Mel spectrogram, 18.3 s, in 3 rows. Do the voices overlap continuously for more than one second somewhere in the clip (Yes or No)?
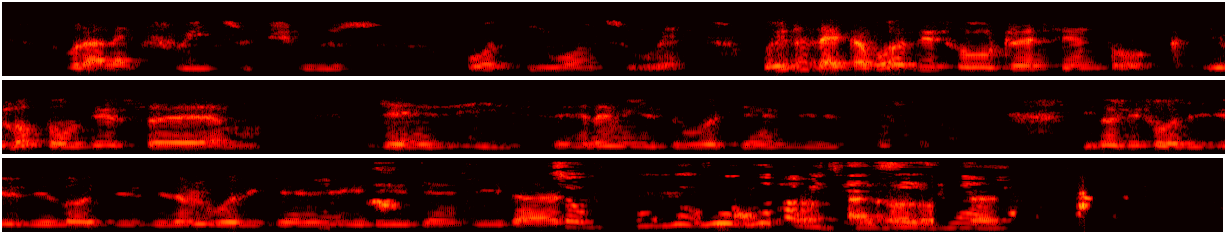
Yes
